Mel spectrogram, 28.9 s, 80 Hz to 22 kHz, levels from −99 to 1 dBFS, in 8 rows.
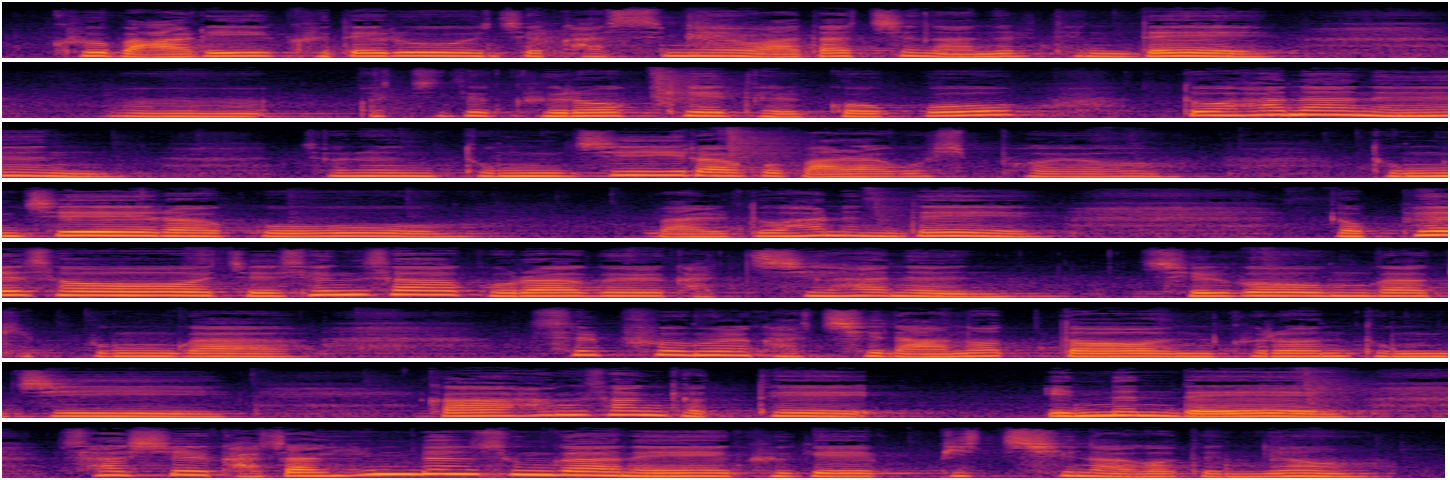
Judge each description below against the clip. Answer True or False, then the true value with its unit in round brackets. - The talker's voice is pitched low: False (185 Hz)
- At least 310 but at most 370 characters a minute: False (230 characters per minute)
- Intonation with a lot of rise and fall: False (3.3 semitones)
